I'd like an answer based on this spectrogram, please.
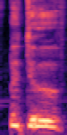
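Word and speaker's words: Bidoof: And you got to say it like that, too. Badoof to Bibarel.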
